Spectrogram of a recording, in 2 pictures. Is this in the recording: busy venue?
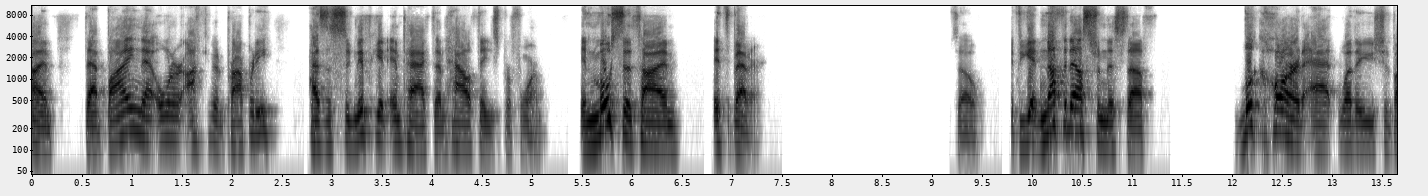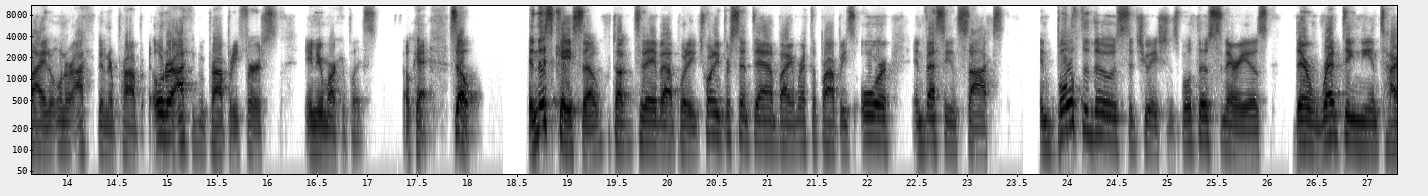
no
